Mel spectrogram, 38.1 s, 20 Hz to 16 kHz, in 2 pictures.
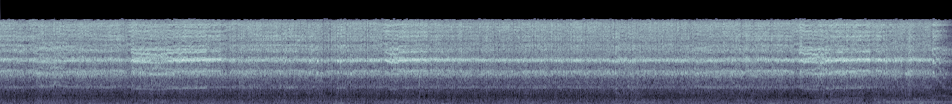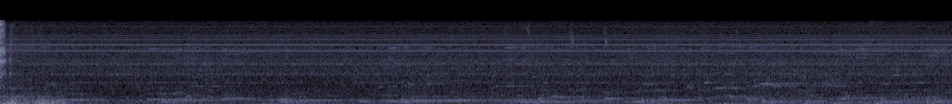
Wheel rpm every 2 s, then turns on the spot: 160, 160, 160, 160, 160, 160, 160, 160, 160, 80, 0, 0, 0, 0, 0, 0, 0, 0, 0.
none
